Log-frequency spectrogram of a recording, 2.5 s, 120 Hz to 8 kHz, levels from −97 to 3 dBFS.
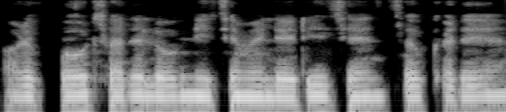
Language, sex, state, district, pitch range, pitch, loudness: Hindi, male, Bihar, Saharsa, 105-110 Hz, 110 Hz, -20 LUFS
